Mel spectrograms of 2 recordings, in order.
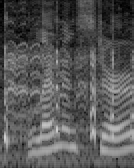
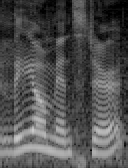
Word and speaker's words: Leominster: then we have Leominster, which should be Leominster, right? I mean, really, Leominster.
